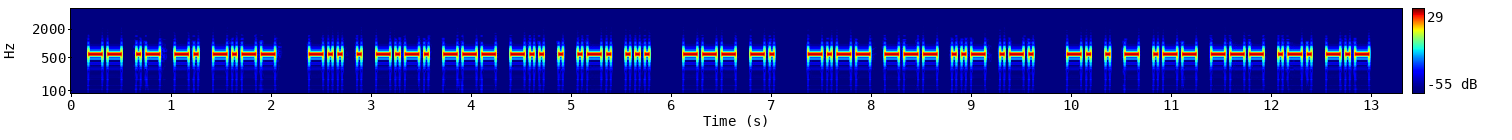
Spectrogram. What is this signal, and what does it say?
Morse code, heard as a keyed tone, about 25 wpm, 600 Hz. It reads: MANY DECODERS ON YOUR NETWORK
